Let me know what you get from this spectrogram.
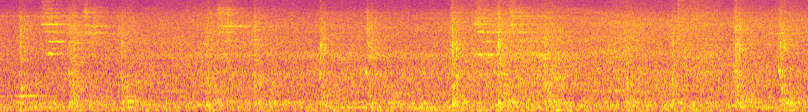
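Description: MTR electric multiple-unit passenger train running past on a curve: a steady rumble of wheels on rail with clicks over the rail joints and a few short high-pitched wheel squeals.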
